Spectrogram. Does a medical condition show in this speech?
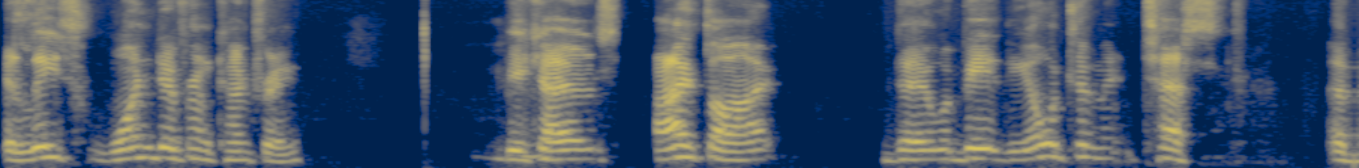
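Yes: cerebral palsy.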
